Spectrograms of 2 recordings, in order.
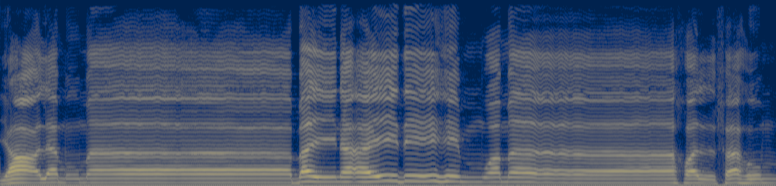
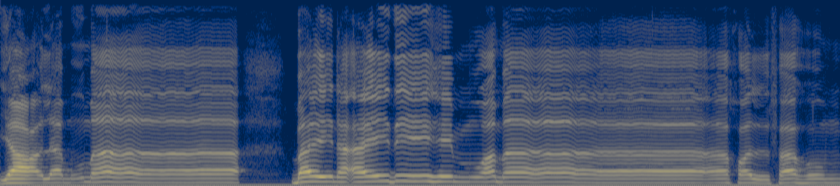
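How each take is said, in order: Both takes have the same delivery.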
